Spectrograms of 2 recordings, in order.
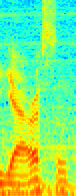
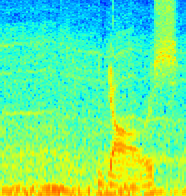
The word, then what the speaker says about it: Yaris: Yaris or Yaris. It's like how the French say Paris.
